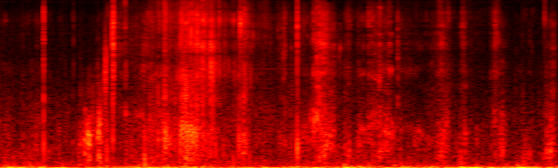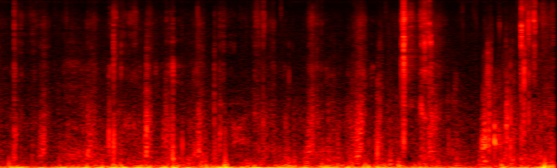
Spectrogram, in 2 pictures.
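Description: Close-miked eating of a crusty sesame-topped bun: bites into the crisp crust and chewing, heard as a steady run of small crunches and mouth clicks.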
